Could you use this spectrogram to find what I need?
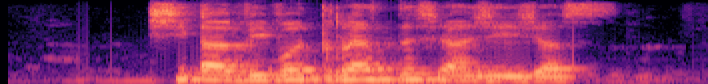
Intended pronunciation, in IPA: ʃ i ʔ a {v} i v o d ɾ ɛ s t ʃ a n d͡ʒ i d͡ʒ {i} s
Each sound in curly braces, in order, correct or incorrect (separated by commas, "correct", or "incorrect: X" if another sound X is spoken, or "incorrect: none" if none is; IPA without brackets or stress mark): correct, incorrect: a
